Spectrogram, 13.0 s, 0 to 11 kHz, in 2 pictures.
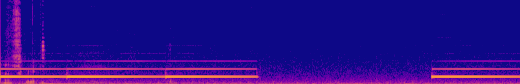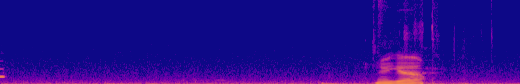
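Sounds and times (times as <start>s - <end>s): high-pitched electronic beeps: 0.0s - 3.3s.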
